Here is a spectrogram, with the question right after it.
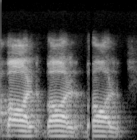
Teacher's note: ये आ के और ओ के बीच की ध्वनि है, मतलब ना तो ये आ है ना ओ है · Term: गृहीत ध्वनि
